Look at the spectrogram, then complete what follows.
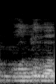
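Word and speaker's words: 言葉: क्या हो गया ये और ये लफ्ज जब मिलता है गैन और हा जब मिलता है तो को तोबा बन जाता है इसको को कहते है इसको हा कहते है और जब को और हा मिलता है तो क्या हो जाता है को तोबा कोबा मतलब अल्फाज तोय खाजी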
